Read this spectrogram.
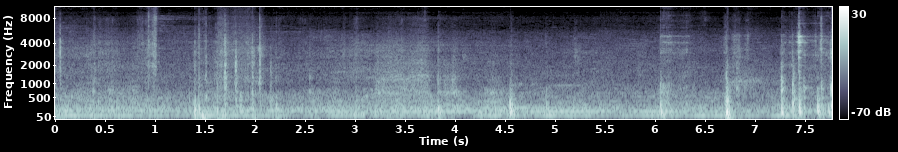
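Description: A carbon-fibre drone frame clatters against a table.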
